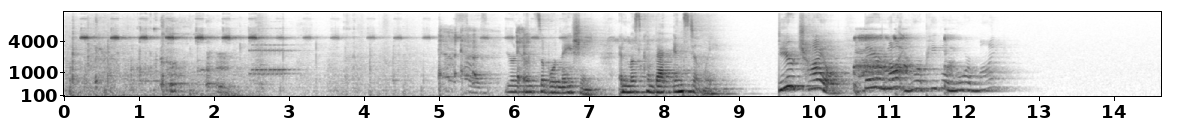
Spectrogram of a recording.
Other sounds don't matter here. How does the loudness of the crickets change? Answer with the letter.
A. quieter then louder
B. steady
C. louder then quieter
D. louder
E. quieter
E.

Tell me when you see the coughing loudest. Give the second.
11 s.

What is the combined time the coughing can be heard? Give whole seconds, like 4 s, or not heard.
5 s.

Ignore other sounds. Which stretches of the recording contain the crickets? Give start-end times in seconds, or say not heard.
0.0-8.0.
